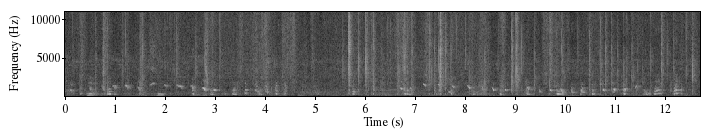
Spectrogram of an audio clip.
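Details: Two-week-old miniature Labradoodle puppies born 31 July 2009, indoors in a small room: many faint, high, short squeaks and whimpers scattered throughout, overlapping one another, with rustling and clicking handling noises.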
